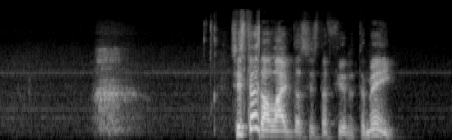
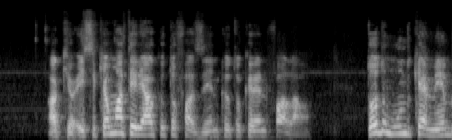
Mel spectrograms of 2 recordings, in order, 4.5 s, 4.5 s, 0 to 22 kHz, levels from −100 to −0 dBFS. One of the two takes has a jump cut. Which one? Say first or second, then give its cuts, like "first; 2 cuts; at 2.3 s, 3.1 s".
first; 1 cut; at 2.6 s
